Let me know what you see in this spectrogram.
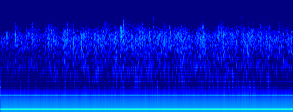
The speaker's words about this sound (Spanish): Denle un aplauso al Señor y vamos terminando.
